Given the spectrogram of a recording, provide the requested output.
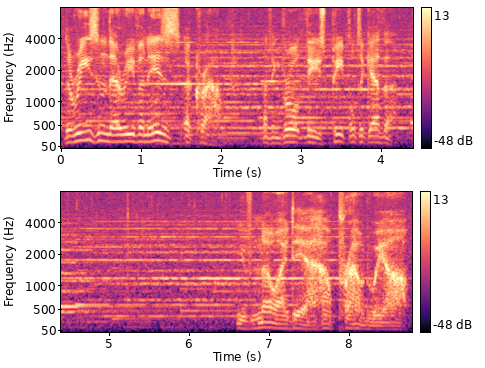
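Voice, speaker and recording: An actor playing a middle-aged bereaved father in a video game, consoling and proud, with a gentle, earnest, steady manner. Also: mid-range voice, measured pace, pauses often, lightly acted. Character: warm, consoling, proud father mourning his daughter. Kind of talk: dramatic video game voice acting. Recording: rain and music behind. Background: rain, music.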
